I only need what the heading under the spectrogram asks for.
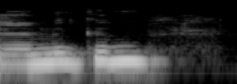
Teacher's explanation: the local Birmingham accent is is quite nasal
